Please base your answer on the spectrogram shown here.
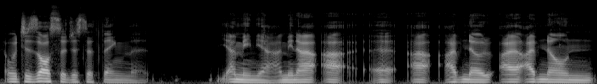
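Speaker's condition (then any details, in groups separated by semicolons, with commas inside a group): Stutter; significant speech impediment; speaks for a living as stand-up comic; repeated sounds, repeated words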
